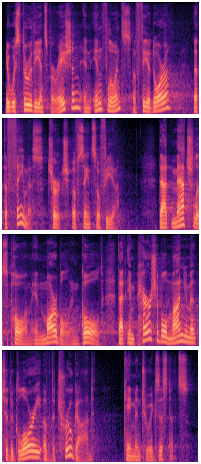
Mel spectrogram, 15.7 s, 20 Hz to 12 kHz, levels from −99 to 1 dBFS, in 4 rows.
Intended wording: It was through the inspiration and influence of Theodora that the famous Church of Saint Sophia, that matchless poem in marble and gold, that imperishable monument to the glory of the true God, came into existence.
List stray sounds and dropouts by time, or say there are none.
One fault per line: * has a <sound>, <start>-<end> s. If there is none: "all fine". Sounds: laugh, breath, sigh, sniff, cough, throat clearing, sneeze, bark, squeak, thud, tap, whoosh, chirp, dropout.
all fine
